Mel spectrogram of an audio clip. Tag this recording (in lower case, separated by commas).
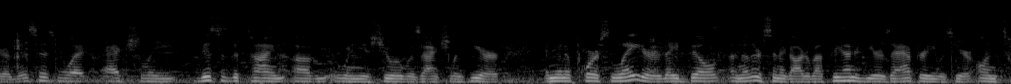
speech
